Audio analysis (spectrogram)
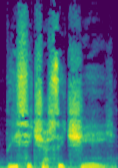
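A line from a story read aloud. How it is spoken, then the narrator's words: Whispered. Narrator (Russian): прошептал барсукот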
